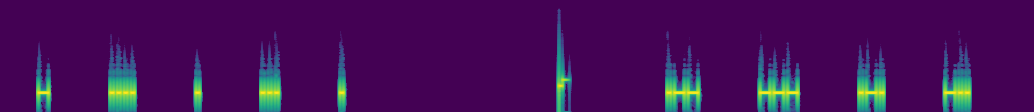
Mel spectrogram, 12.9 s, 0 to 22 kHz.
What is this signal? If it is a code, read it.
Morse code, heard as a keyed tone, about 28 wpm, spaced as for 10 wpm, 700 Hz. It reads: THESE WORD
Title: 6x Character Spacing - Top 100 Words - 28wpm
